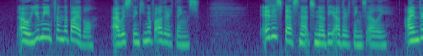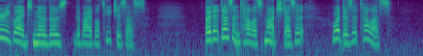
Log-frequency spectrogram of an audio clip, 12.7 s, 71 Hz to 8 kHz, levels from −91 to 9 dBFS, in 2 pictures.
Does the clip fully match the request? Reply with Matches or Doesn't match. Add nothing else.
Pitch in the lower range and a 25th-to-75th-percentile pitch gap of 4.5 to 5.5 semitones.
Doesn't match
